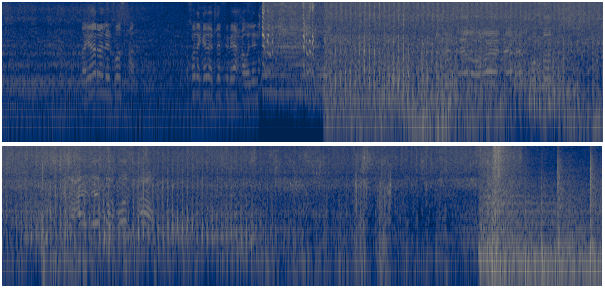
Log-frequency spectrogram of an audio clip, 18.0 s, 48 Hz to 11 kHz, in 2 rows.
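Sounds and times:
helicopter rotor beating: 3.9 - 16.2.

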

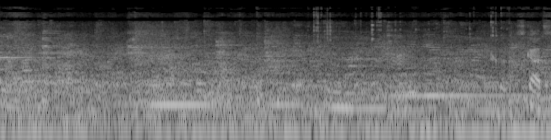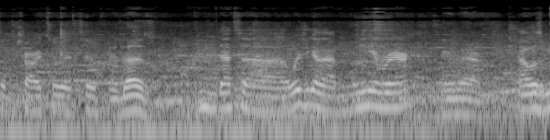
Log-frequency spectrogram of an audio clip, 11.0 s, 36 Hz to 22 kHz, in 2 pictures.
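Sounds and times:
clinks of cutlery and dishes: 0.0 - 6.6, 7.9 - 11.0
murmur of voices: 0.0 - 11.0.

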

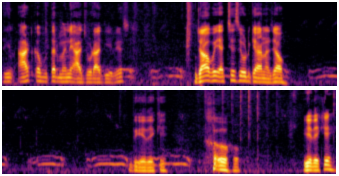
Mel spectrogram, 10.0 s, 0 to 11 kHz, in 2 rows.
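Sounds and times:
pigeons cooing: 0.9 - 9.4.

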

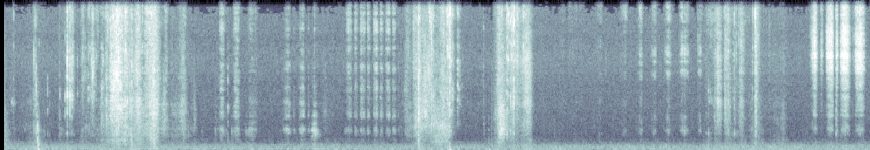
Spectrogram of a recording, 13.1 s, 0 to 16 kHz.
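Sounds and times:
faint steady hum: 0.1 - 13.0
pencil scratching on paper plate: 12.2 - 13.0.

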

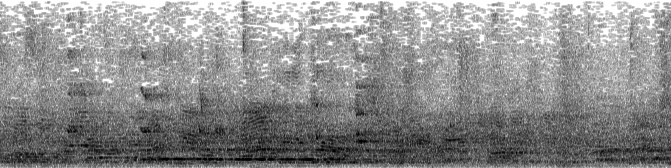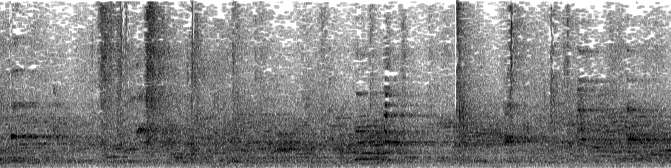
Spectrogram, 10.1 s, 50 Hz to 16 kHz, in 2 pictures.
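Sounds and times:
many voices talking: 0.0 - 10.0.

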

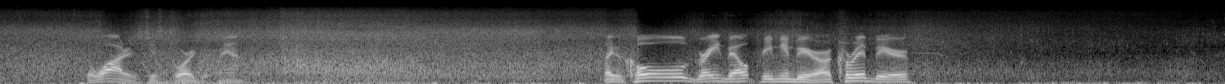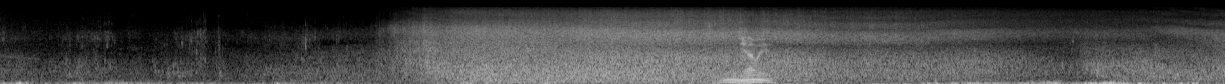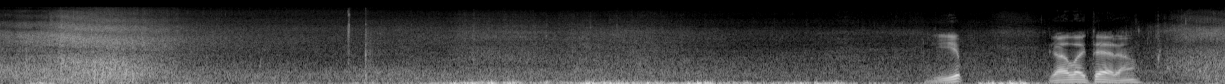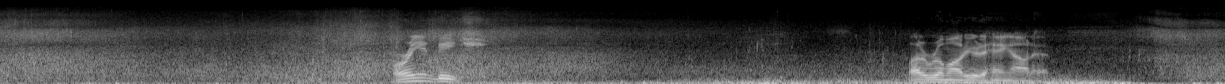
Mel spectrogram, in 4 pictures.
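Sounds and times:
wind buffeting microphone: 0.0 - 36.0, 36.6 - 49.0
small waves washing over sand: 0.0 - 46.2, 46.8 - 49.0.

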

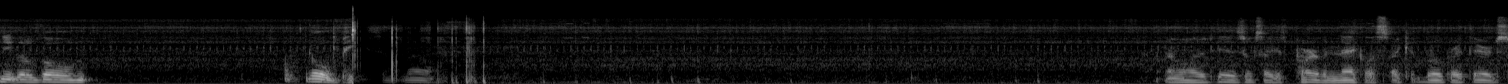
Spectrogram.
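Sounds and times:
small clicks: 0.9 - 13.1
person speaking: 2.9 - 4.5, 11.6 - 15.0.

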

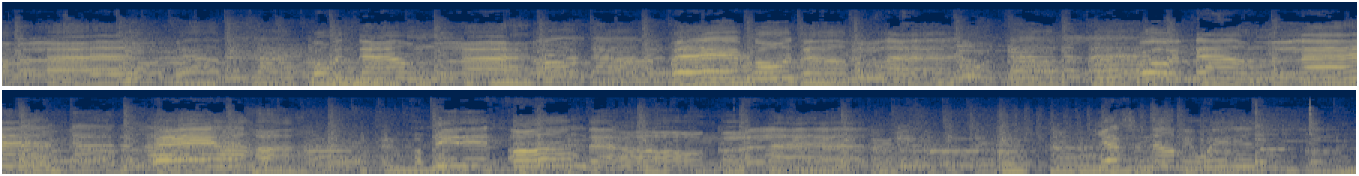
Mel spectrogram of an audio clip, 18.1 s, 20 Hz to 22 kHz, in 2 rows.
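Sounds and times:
rock band playing live: 0.0 - 18.0
lead guitar bending lines: 0.8 - 16.5.

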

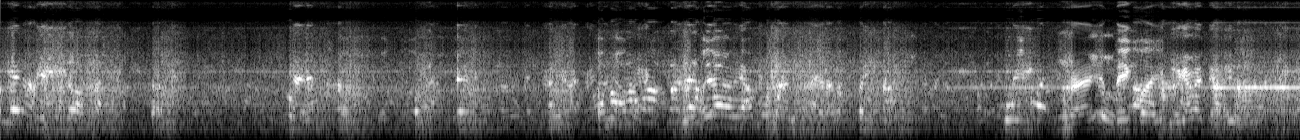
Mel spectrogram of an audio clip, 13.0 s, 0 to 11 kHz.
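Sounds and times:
people talking indistinctly: 0.0 - 13.0.

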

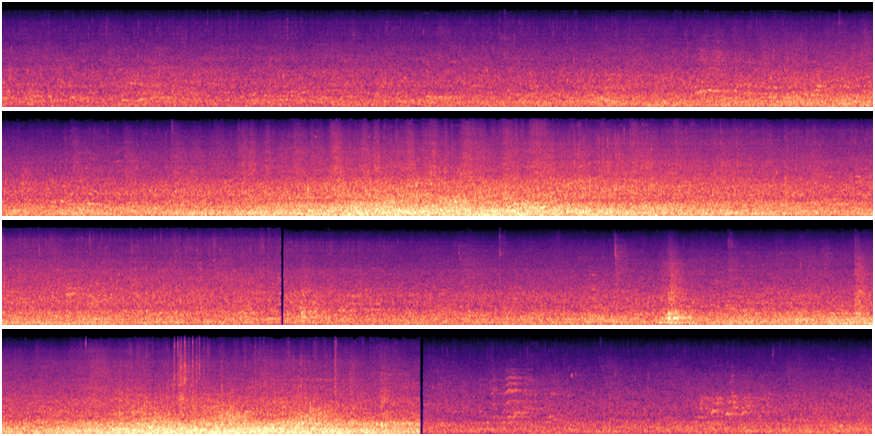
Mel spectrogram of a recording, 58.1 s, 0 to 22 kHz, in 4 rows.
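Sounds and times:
trolleybus tyres on cobblestones: 44.0 - 50.5.

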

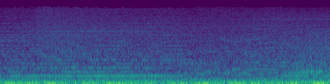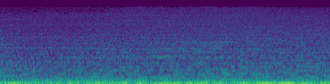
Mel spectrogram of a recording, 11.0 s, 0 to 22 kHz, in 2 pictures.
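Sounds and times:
dark ambient synthesizer drone: 0.0 - 11.0.

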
